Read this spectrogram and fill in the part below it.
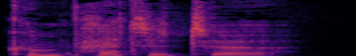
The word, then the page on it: competitor: British English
